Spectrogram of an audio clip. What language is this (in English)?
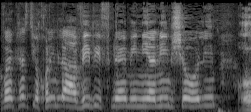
Hebrew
